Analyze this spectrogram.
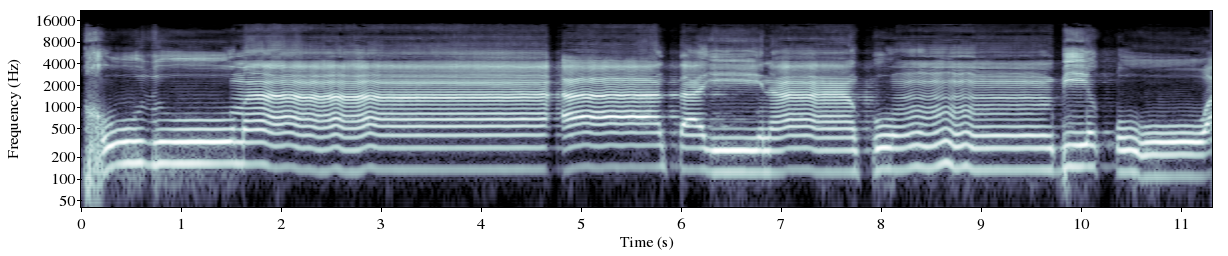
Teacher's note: Ma panjangkan 5 harokat atau 5 ketukan · disebut bacaan namanya mad jajaiz munfasil ma panjangkan lima harakat atau lima ketukan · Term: mad jaiz munfasil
